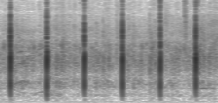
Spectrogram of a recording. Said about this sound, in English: Somebody clap your hands here this morning.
